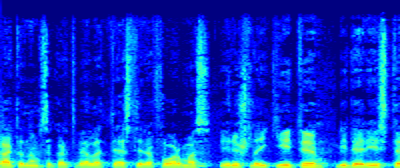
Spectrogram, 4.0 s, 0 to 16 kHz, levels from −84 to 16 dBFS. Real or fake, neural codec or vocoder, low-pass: real; none; 14.4 kHz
